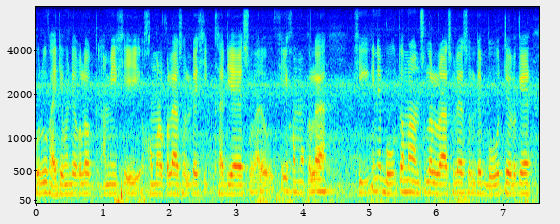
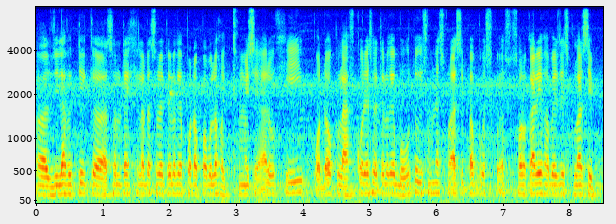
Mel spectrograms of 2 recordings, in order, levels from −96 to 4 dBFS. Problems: none marked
